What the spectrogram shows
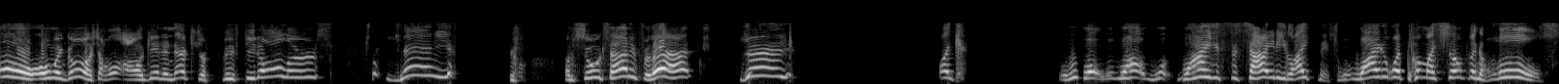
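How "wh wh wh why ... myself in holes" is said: frustrated, mad, getting worked up, stammering. Talking about quitting a restaurant job, the speaker is getting mad. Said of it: "I'm getting mad".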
